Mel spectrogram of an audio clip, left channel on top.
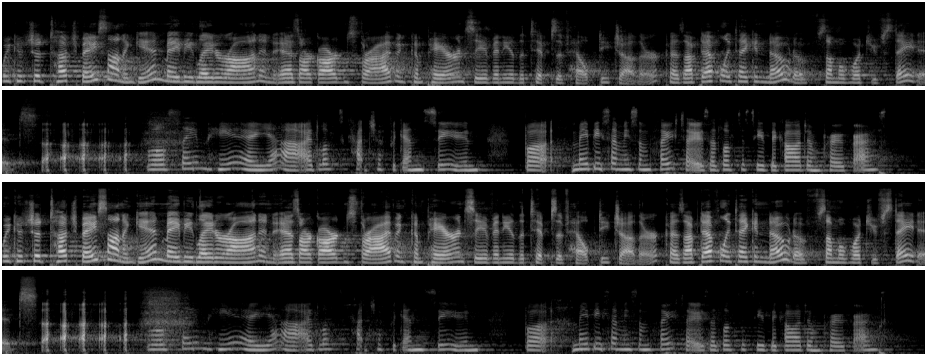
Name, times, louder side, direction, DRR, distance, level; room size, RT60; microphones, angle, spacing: voice 1, 0.0-10.3 10.7-10.8, right 4 dB, 35° right, 13 dB, 0.8 m, -25 dB
voice 2, 10.7-18.0, left 3 dB, 45° left, 14 dB, 0.8 m, -32 dB
27.5 x 19.5 x 8.1 m, 1.3 s
head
